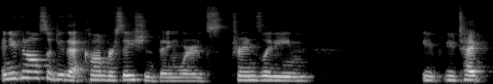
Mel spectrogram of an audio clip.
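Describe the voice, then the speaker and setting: A woman's voice: mid-range voice, animated, moderate pace. Chatty American woman giving casual tips. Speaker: co-host of a live travel stream.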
